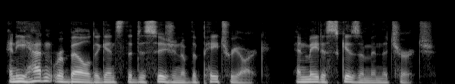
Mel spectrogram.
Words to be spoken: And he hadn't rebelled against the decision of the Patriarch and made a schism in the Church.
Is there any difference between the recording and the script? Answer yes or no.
no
